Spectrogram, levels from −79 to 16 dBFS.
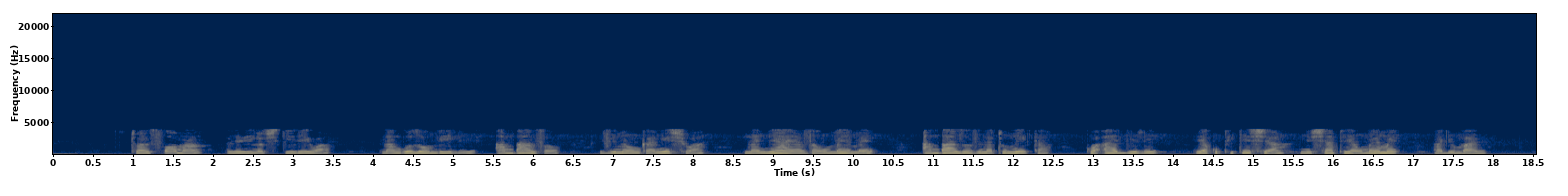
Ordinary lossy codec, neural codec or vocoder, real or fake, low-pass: AAC, 16 kbps; codec, 16 kHz, 16 kbps, FreqCodec, smaller model; fake; 7.2 kHz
